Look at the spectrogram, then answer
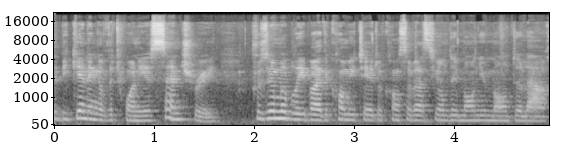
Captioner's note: non-english speech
